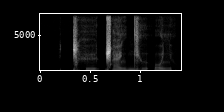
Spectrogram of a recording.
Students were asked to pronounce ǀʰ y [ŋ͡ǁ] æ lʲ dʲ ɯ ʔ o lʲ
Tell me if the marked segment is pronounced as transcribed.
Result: no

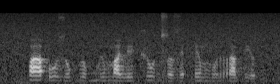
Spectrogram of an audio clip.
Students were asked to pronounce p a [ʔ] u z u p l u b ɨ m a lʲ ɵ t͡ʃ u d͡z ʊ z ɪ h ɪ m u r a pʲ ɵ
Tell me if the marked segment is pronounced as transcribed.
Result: yes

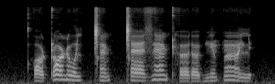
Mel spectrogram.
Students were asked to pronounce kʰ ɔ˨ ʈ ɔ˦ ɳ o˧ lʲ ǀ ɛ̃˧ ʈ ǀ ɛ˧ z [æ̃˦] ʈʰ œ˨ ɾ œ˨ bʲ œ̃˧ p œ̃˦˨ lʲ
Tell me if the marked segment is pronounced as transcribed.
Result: no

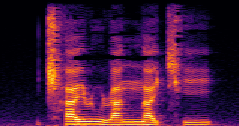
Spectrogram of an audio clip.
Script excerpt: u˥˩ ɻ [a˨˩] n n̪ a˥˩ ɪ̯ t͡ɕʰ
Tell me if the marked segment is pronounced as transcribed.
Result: no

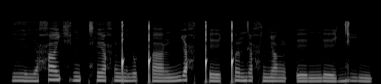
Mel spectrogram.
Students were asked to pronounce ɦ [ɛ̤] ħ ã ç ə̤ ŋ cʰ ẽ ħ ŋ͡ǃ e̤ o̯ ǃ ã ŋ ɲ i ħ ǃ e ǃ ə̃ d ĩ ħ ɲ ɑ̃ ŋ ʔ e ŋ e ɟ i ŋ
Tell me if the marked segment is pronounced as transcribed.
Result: no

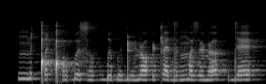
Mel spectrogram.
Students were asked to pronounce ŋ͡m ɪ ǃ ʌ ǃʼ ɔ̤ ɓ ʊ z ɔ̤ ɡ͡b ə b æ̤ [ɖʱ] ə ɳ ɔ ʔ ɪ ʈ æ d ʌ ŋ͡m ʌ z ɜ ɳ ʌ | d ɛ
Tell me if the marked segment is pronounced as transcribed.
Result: yes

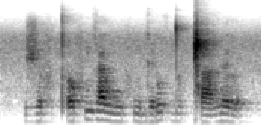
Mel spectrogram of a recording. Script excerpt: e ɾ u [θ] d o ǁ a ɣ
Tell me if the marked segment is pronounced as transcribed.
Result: yes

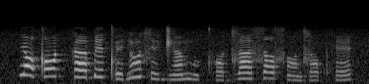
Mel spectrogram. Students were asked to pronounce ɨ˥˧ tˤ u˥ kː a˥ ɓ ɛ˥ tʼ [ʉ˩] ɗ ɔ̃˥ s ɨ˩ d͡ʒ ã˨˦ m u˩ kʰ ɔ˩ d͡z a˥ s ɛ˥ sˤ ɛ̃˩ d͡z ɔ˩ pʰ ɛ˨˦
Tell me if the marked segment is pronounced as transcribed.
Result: no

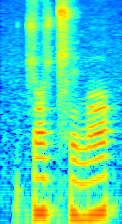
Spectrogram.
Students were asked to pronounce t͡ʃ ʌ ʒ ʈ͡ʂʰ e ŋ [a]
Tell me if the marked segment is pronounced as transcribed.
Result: no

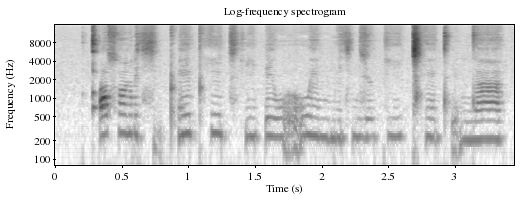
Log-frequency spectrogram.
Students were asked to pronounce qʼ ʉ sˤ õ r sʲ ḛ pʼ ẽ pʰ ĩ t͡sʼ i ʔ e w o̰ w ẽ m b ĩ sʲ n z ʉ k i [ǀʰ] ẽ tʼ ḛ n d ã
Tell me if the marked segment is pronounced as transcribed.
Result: yes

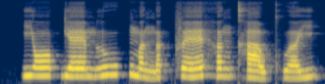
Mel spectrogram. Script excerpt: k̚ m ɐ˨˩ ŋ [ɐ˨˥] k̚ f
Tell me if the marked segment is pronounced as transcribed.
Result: yes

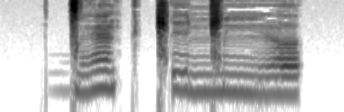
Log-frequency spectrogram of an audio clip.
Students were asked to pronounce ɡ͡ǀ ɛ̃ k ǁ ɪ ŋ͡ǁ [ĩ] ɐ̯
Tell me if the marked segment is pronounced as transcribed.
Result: yes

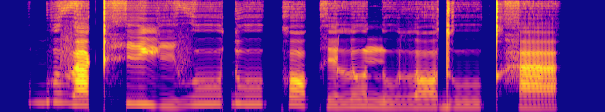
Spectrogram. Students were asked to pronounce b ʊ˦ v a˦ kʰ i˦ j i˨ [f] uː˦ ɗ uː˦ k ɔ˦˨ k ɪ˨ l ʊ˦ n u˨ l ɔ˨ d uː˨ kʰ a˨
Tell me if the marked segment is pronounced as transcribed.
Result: no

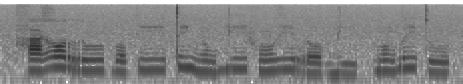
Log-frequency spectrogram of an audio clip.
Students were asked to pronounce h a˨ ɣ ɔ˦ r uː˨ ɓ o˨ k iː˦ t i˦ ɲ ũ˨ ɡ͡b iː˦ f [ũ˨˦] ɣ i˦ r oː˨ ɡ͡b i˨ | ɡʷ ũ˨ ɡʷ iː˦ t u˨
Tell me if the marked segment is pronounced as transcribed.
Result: yes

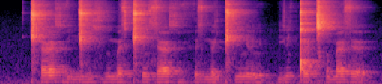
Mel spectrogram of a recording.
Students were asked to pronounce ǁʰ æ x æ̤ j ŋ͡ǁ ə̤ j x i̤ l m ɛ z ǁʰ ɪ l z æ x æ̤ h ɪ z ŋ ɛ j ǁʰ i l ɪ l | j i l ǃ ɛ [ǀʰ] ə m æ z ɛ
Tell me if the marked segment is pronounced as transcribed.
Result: yes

